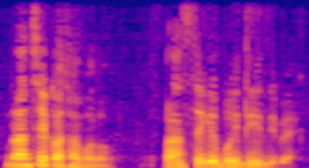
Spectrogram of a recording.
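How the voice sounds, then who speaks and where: Young guy teaching an online class, repeats words to drill them, kinda high voice, dry close mic. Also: racing, creaky, a little mellow, no echo.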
